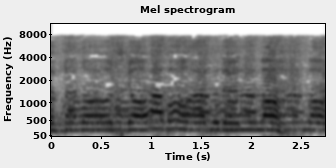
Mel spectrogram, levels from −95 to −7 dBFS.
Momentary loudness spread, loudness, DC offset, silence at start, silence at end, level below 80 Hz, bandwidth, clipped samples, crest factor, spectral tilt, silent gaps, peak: 4 LU; -13 LUFS; under 0.1%; 0 s; 0 s; -52 dBFS; 8 kHz; under 0.1%; 12 dB; -3.5 dB/octave; none; -2 dBFS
